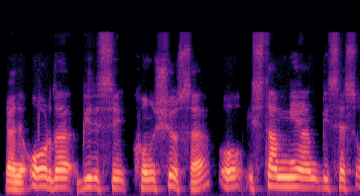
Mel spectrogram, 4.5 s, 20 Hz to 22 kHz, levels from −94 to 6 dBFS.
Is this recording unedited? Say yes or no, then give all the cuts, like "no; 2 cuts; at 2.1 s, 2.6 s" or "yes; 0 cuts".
yes; 0 cuts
